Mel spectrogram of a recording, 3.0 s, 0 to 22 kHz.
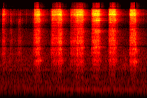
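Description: Headlight screws from a 1989 Corvette Roadster, soaked in brake cleaner, get wiped down with six or seven brisk rubbing strokes in an even rhythm. Each stroke is a close, crisp rasp over a faint steady hum, with no talking.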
